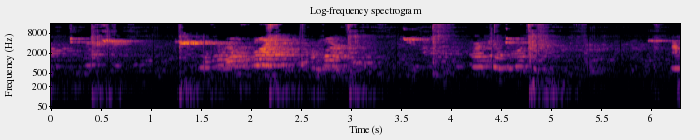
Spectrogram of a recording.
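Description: Basketball dribbled on a hardwood gym floor: several irregularly spaced thuds, with voices calling out in between.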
